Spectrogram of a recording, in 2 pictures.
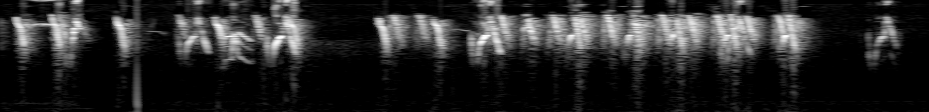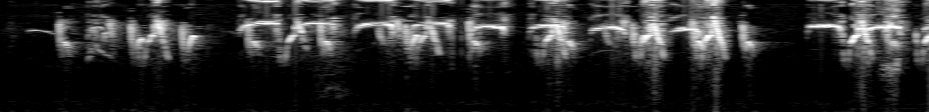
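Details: Crystal ciblek, a prinia, singing a fast, dense run of high, sharp chirps and looping whistled notes, delivered in bursts of about half a second to a second with brief pauses. No other sounds stand out.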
